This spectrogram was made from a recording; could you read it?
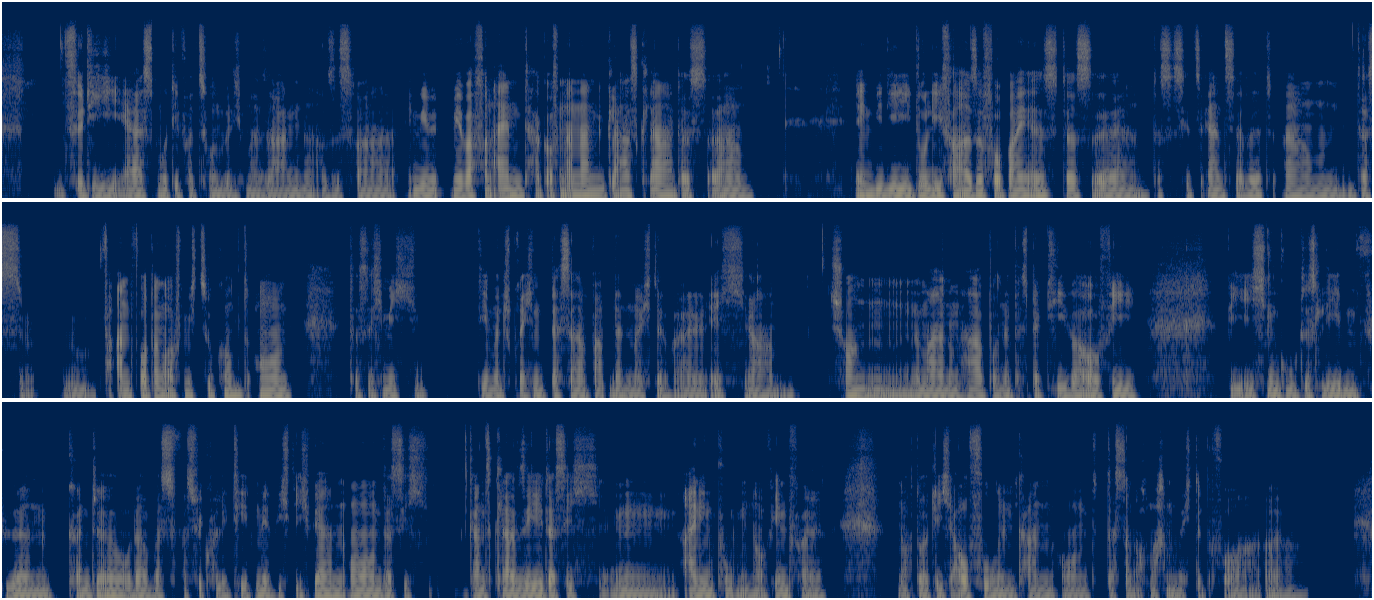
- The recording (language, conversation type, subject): German, podcast, Welche kleine Entscheidung führte zu großen Veränderungen?
- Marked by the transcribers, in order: none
